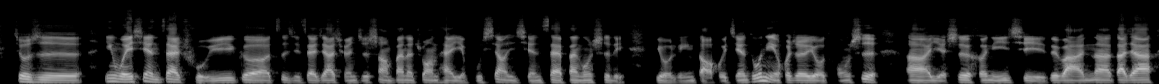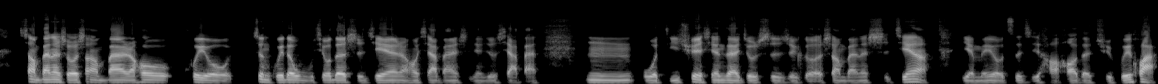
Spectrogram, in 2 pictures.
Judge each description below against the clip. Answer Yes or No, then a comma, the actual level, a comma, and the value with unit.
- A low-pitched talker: Yes, very low, 95 Hz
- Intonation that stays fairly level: Yes, narrow, 2.1 semitones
